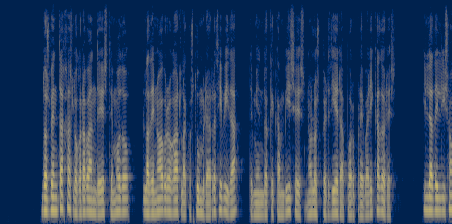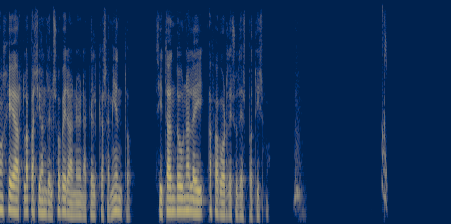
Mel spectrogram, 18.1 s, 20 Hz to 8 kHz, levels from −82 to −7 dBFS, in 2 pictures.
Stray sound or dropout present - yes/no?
yes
